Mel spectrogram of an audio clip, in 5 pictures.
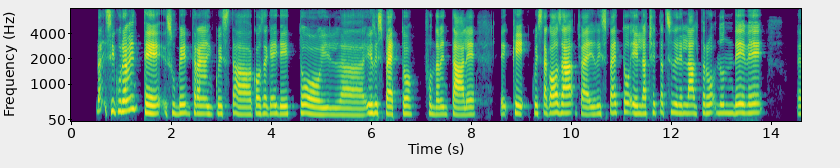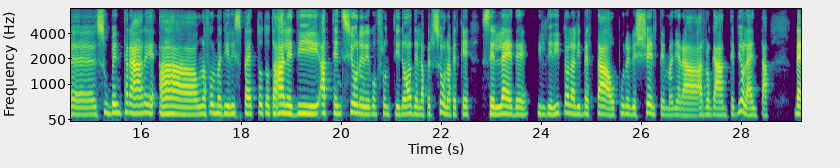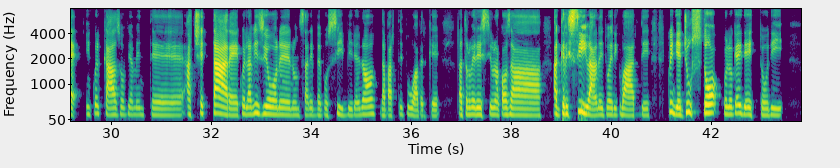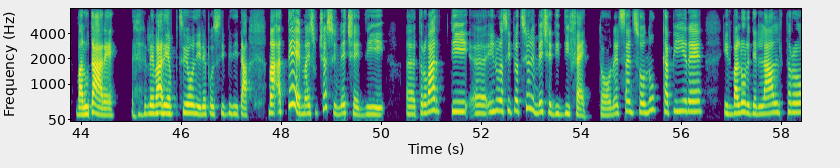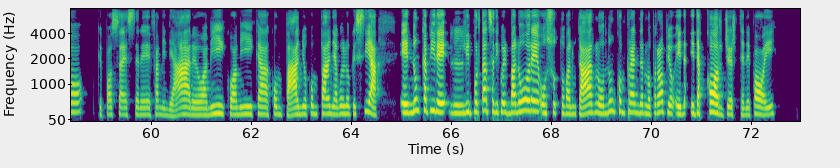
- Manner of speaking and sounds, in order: chuckle; laughing while speaking: "le varie opzioni"
- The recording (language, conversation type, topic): Italian, podcast, Cosa fai quando i tuoi valori entrano in conflitto tra loro?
